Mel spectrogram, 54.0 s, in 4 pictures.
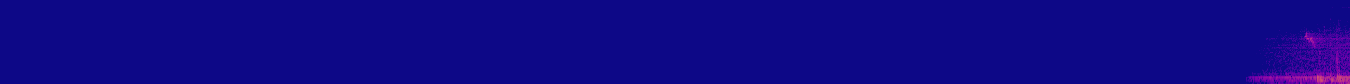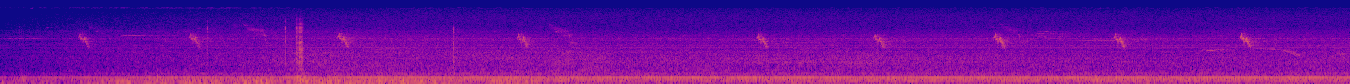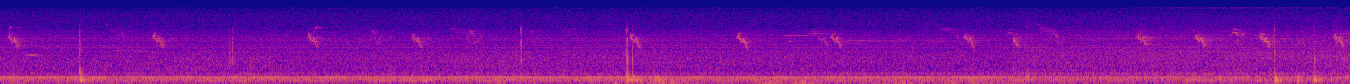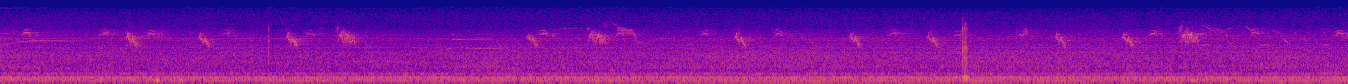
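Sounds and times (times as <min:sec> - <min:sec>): steady low hum: 0:12.6 - 0:53.9.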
